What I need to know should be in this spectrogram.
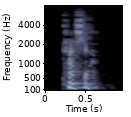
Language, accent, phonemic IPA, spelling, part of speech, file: English, Southern England, /ˈpæʃə/, pasha, noun, LL-Q1860 (eng)-pasha.wav
- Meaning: A high-ranking Turkish military officer, especially as a commander or regional governor; the highest honorary title during the Ottoman Empire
